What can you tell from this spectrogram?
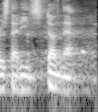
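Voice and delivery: usual speaking voice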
